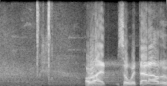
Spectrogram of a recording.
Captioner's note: applause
